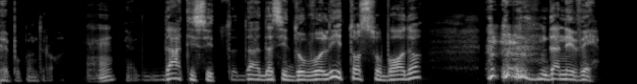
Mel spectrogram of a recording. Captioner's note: exhales; clears throat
